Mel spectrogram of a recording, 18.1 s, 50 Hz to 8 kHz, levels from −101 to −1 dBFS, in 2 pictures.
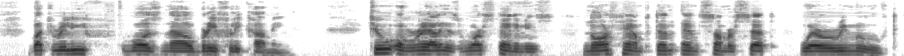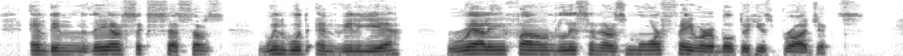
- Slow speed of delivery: Yes, slow, 105 wpm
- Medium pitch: No, low, 130 Hz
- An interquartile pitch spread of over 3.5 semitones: No, narrow, 2.6 semitones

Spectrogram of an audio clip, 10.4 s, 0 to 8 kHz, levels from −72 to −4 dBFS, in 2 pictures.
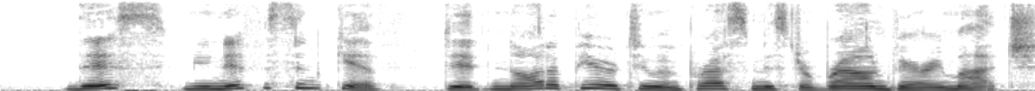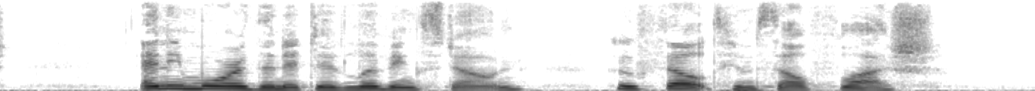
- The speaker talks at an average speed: No, slow, 130 wpm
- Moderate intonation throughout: Yes, average, 3.5 semitones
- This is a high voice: Yes, high, 220 Hz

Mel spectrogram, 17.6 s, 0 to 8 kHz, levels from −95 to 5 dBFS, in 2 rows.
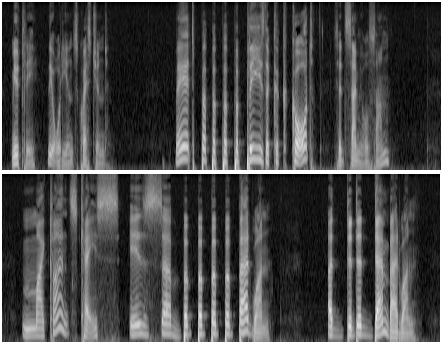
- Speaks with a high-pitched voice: No, medium, 140 Hz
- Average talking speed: No, slow, 105 wpm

